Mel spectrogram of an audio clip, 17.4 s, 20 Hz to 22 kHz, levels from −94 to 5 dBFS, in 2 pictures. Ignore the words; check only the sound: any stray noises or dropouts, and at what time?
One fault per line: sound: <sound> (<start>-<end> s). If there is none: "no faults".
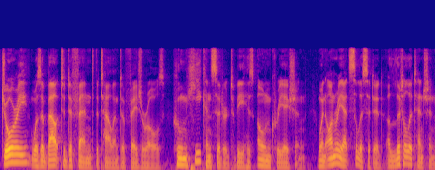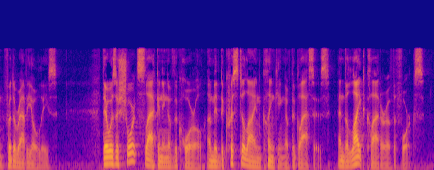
no faults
